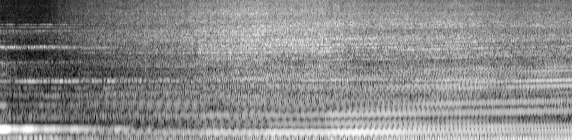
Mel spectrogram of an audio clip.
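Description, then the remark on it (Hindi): A steady, loud engine drone with rising harmonic tones: a motorcycle speeding along the Blue Way highway at night in bitter cold, continuous for the whole stretch with no voices. “अक्षय अपनी बाइक को बड़ी स्पीड से दौड़ाए जा रहा था”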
